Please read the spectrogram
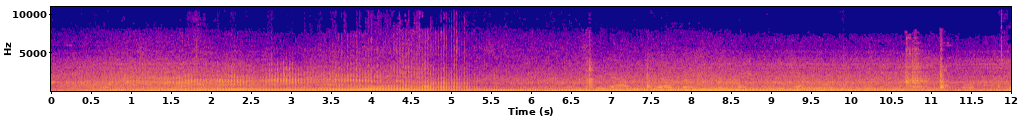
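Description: Roadside traffic: a motor vehicle passes close by about four to five seconds in, its pitch falling as it goes past, over the steady drone of an idling engine.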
